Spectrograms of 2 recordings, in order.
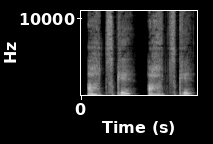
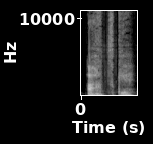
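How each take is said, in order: First: High, rising sing-song offer; sing-song haggling. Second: Whispered, lower haggling. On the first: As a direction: coax with a lilting tease. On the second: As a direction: lean in and whisper it. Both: Acted. Haggling over a bribe.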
